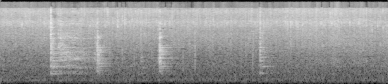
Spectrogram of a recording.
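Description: A burger fries on a Blackstone griddle with a steady soft sizzle, broken by a few sharp spatula scrapes and bursts of crackle, no voices.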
